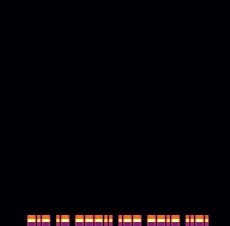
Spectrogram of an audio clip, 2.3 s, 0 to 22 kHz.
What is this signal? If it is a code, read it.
Morse code, heard as a keyed tone, about 48 wpm, 700 Hz. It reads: KA8WQF
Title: USA Call Signs - 6 Characters - 50wpm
